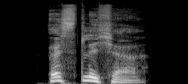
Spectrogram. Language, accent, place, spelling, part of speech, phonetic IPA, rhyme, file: German, Germany, Berlin, östlicher, adjective, [ˈœstlɪçɐ], -œstlɪçɐ, De-östlicher.ogg
- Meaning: 1. comparative degree of östlich 2. inflection of östlich: strong/mixed nominative masculine singular 3. inflection of östlich: strong genitive/dative feminine singular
